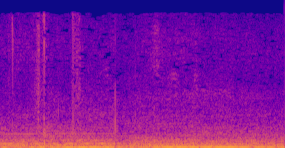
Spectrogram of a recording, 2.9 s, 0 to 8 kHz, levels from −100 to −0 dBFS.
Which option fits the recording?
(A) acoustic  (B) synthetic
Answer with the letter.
A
